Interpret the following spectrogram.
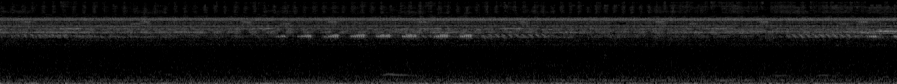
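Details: An autumn riverside insect chorus: a sustained high ringing trill, broken by a two-second series of crisp, fast pulsed chirps midway, against a low, even wash of flowing water.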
